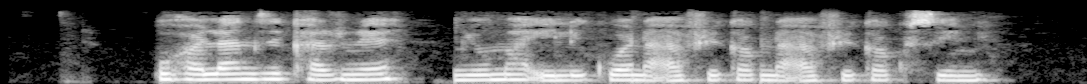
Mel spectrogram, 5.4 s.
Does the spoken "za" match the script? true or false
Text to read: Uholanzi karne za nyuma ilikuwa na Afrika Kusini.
false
